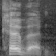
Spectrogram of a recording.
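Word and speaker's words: Cockburn: American domiciled person I should say the otic Cobra to pronounce his name correctly is a very valued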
